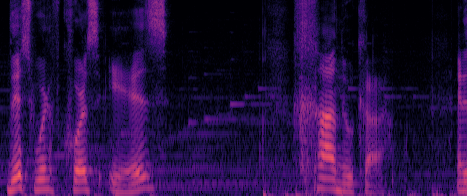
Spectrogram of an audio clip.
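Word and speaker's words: חנוכה: person doesn't know Hebrew there's no cha sound in Hebrew and this word is not pronounced chanuka but rather kanuka and this word is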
